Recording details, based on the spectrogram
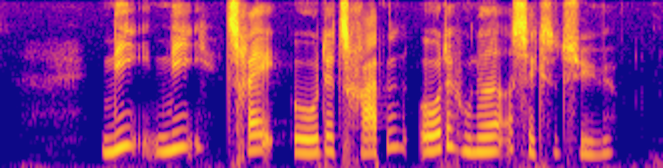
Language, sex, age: Danish, female, 28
